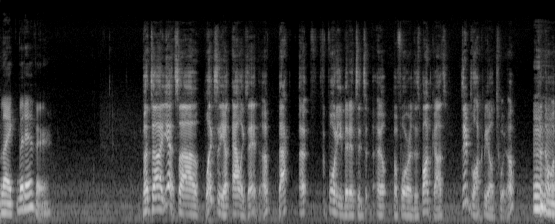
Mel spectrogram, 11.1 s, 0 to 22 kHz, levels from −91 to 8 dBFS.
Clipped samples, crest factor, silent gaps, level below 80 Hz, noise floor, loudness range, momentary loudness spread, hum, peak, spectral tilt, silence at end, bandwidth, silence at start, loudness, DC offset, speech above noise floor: under 0.1%; 16 dB; none; -54 dBFS; -48 dBFS; 5 LU; 12 LU; none; -2 dBFS; -4.5 dB/octave; 0 s; 14.5 kHz; 0 s; -19 LUFS; under 0.1%; 30 dB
